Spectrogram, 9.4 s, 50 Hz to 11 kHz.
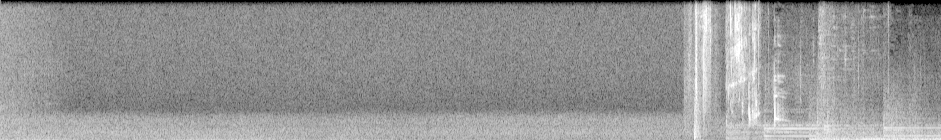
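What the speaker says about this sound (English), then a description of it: "It's like the last water supply in town. I'm about to drain it." Water drains steadily from the last town water supply in the video game Pathologic 2, a continuous rushing wash that gives way to a few sharp clicks and clatters near the end.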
